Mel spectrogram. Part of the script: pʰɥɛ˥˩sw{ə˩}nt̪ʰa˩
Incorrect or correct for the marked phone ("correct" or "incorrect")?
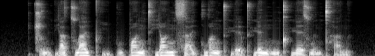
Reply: correct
